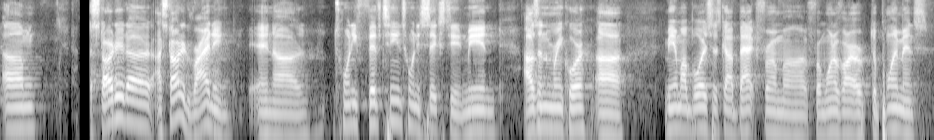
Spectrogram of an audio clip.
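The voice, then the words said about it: Slight New York accent. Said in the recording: “I kind of have that little bit of New York emphasis ... You kind of have that little accent”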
